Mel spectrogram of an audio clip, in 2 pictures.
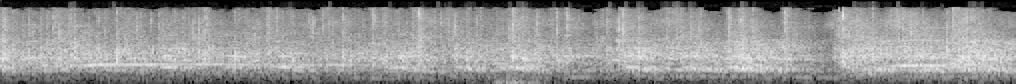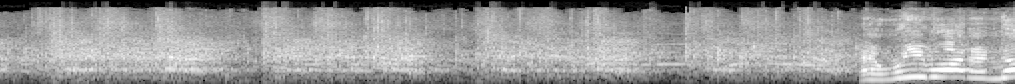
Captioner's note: crowd cheering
